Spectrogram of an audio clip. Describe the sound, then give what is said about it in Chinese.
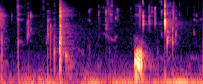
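Chewing and eating food such as grilled chicken wings and a sundae at home, with several crisp, crunchy bites and wet mouth clicks in an irregular rhythm, close and clear with no talking. “正在吃东西呢”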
